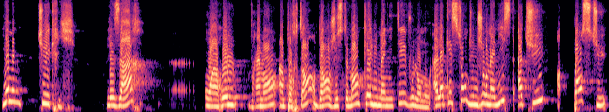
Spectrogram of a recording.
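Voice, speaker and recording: Modératrice à la voix assez aiguë. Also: female voice, fairly high pitch, low-quality recording. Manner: quotes guests' words back to them. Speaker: moderator. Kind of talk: moderating a panel.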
